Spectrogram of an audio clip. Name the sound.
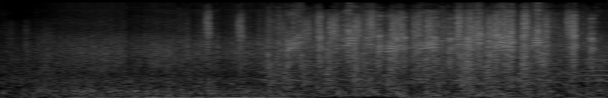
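archers firing volley of arrows in LOTR video game battle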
